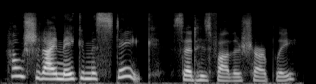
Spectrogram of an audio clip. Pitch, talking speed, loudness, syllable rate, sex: 245 Hz, 190 wpm, -19 LUFS, 5.1 syllables/s, female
